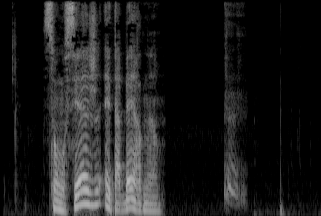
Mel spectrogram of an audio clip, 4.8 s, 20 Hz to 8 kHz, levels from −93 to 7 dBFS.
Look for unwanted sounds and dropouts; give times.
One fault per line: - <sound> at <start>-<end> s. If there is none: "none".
- throat clearing at 3.3-3.7 s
